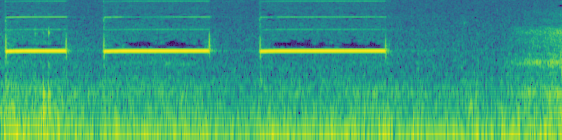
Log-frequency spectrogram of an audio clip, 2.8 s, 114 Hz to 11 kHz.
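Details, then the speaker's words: Continuity meter on the power tact switch of a 2002 Zenith TBBR1352Z TV/VCR combo with smashed-in buttons: three crisp half-second high beeps, one per press, quiet gaps; solid repeatable contact, power switch is good. "but I have a sinking suspicion that if I press the power button well we do get a good deflection there and that's"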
